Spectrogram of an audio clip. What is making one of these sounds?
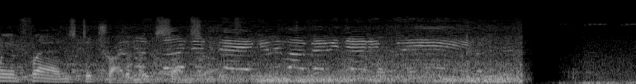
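A young woman shouts and wails in distress nearby.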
